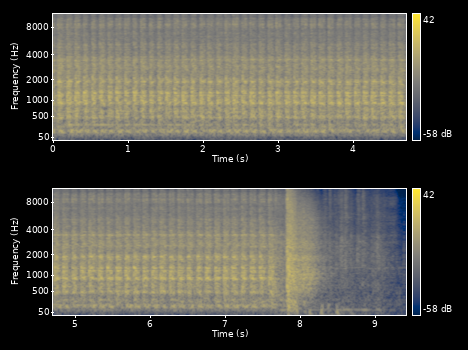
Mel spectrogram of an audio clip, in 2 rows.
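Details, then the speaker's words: 1972 Dodge Dart Swinger Special with the 340 V8, first start in years, no choke, oil light on, cranked indoors: even cranking ends in one sharp, loud shotgun-like bang, then it runs; backfire, timing suspected about 180 degrees out, not confirmed. "Wow, that was loud. Oh my god. It's like 180 out, I bet. It started."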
